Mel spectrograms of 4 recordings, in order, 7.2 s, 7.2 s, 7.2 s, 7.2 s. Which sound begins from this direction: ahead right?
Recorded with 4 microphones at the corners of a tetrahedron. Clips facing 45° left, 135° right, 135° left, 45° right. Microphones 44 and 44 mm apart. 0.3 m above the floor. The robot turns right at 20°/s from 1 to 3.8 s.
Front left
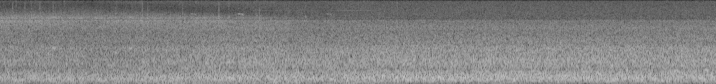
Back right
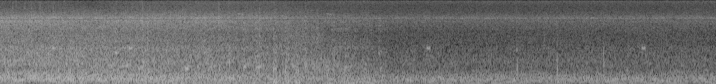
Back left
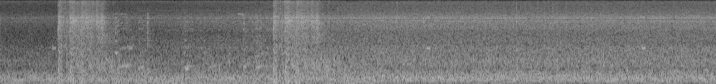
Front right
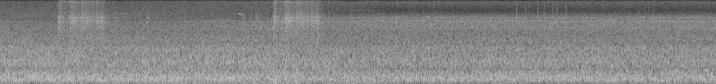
Running water, at 0.0 s.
